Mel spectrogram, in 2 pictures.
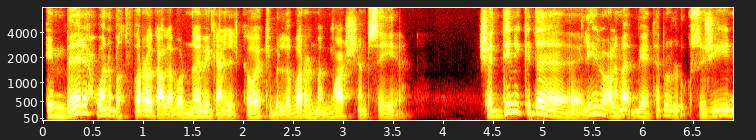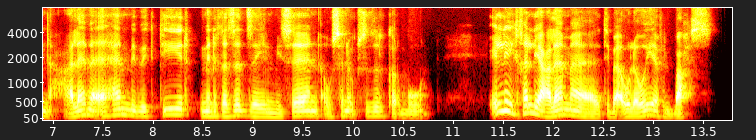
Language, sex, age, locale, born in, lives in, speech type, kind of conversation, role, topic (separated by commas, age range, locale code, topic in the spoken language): Arabic, male, 20-24, ar-EG, Egypt, Egypt, read, expert-assistant, asker, من بين كل العلامات اللي ممكن تدل على وجود حياة برا الأرض، إيه العلامات اللي تعتبر أهم وضروري نبحث عنها الأول؟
